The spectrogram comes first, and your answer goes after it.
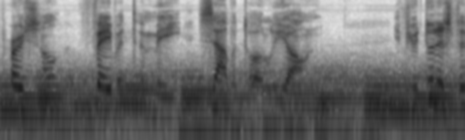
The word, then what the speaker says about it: Leone: were I mean they on leonin there he pronounces it Leone but it's going to be the only as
